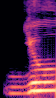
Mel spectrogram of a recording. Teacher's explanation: Dia ada dua bunyi. Satu bunyi jim baris depan, ju. Satu bunyi dengung di hidung.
